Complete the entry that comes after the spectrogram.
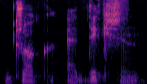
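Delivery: ordinary talk, nothing marked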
